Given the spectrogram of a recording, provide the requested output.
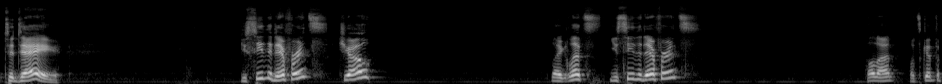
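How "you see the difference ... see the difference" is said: much higher, sarcastic challenge; sneering high-pitched you see the difference; mocking question. Real, not acted. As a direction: taunt him with the question. Mocking rhetorical question to Joe.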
